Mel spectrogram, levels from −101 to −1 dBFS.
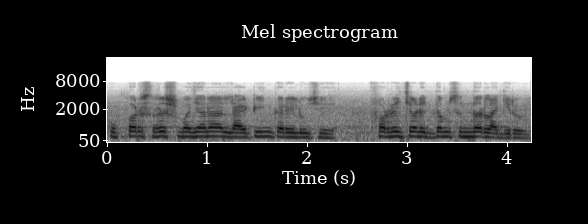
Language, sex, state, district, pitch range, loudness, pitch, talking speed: Gujarati, male, Gujarat, Gandhinagar, 170-195 Hz, -13 LUFS, 185 Hz, 155 wpm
